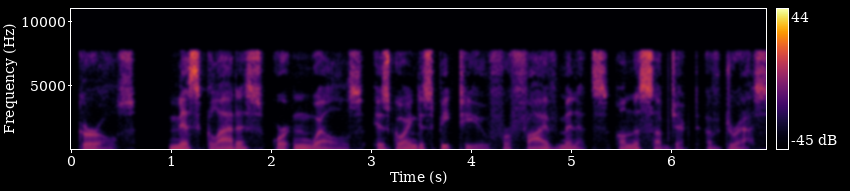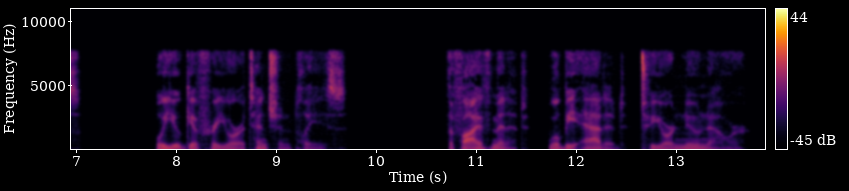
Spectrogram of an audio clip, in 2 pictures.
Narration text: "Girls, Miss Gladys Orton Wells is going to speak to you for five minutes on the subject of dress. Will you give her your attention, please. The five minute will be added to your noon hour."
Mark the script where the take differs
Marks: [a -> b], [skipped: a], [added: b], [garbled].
"Girls, Miss Gladys Orton Wells is going to speak to you for five minutes on the subject of dress. Will you give her your attention, please. The five minute will be added to your noon hour."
